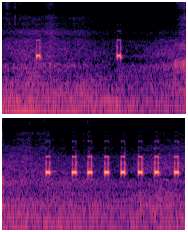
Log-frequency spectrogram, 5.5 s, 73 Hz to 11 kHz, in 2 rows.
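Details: Power-on check of an OT-707 infusion pump: short tonal beeps, two single beeps then a quick regular run of eight, a normal self-check over faint room noise.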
